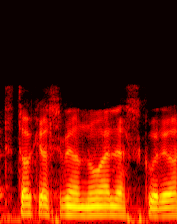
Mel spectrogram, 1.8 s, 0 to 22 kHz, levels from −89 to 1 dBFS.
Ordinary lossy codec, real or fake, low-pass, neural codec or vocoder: AAC, 32 kbps; fake; 5.4 kHz; codec, 16 kHz, 16 kbps, FreqCodec, larger model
